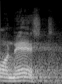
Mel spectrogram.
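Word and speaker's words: honest: इसे नेस्ट नहीं पढ़ेंगे को पढ़ने का सही तरीका होता है ऑनेस्ट क्या पढ़ते हैं इसे ने एच साइलेंट रहता है एच साइलेंट रहता है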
